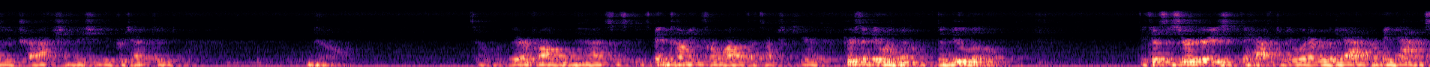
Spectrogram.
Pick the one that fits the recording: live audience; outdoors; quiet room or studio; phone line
live audience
